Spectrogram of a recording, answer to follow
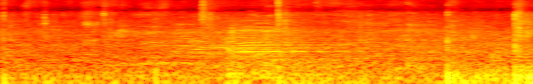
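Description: Futsal ball being kicked and bouncing on a hard indoor court, with two sharp knocks near the end, and players' voices in the background.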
